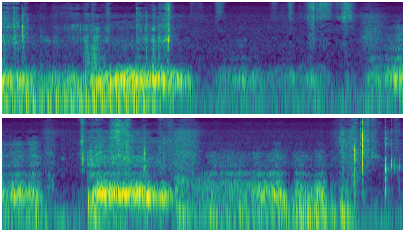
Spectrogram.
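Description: Near silence with faint handling of small clear plastic bead containers: a few light clicks and scrapes, scattered through the quiet.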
